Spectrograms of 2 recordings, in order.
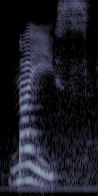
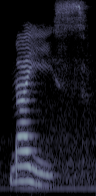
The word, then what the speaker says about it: maïs: The first is maïs. Maïs. Go ahead. Great. Maïs. You may be wondering why I'm pronouncing the S at the end of that word.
